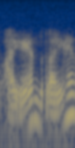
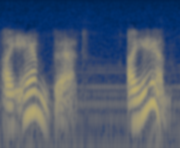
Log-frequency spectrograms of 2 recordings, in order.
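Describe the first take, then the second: First: It is said without a pause after that. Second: There is a pause after that.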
